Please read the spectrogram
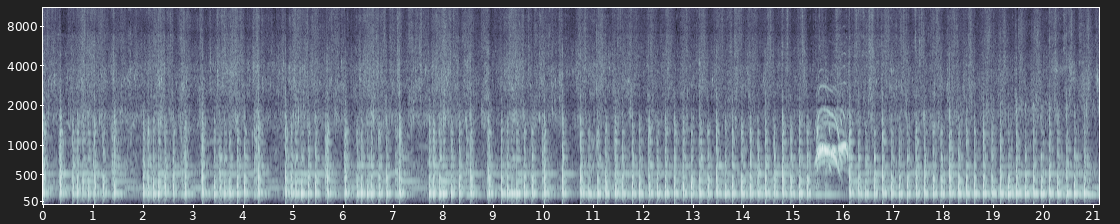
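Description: Drumming for Aztec-style ceremonial dance: sharp drum beats about four times a second, over a steady held tone that breaks off briefly a few times. A short rising-and-falling glide sounds near the end.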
